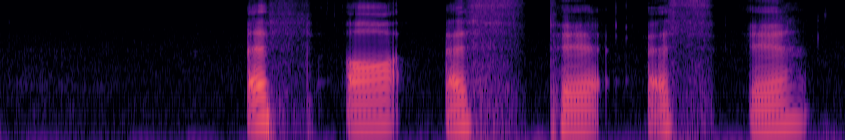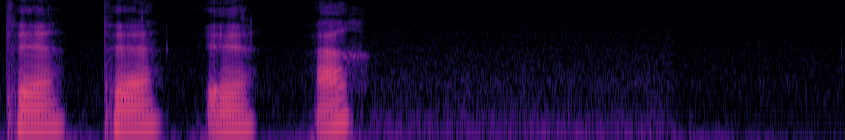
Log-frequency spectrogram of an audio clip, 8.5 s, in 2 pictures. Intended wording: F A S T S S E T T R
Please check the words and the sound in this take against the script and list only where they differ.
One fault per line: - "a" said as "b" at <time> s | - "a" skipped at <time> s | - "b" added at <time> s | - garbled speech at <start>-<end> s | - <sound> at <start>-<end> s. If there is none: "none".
- "S" skipped at 3.6 s
- "E" added at 5.2 s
